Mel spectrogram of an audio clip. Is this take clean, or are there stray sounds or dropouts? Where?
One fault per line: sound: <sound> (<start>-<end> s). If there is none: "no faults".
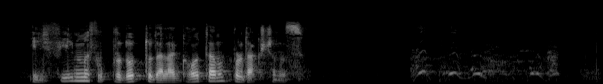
sound: bark (4.1-5.6 s)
